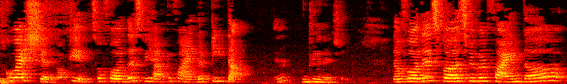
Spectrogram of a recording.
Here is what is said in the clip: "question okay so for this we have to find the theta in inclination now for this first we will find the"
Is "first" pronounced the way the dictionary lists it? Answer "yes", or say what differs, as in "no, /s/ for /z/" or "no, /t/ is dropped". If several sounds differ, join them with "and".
yes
